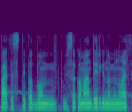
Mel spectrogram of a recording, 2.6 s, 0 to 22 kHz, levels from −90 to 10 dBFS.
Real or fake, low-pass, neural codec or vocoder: real; 7.2 kHz; none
